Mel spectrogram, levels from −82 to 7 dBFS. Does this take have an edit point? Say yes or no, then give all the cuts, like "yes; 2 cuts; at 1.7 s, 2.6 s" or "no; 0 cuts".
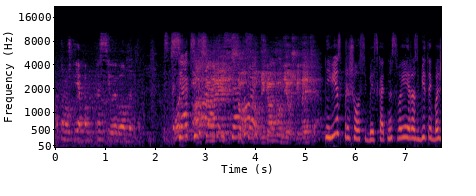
yes; 1 cut; at 5.3 s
